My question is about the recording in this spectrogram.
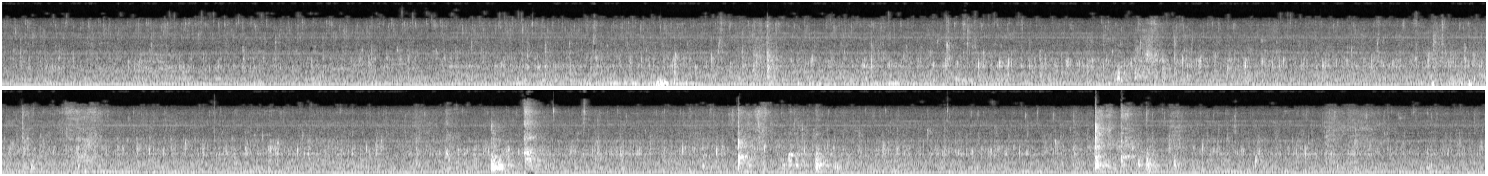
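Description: Chicken masala gravy simmering and bubbling in a clay pot, a steady soft hiss, with a few sharp knocks and scrapes of a spoon as mashed tapioca is layered on top; the loudest knocks come about two-thirds of the way through.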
